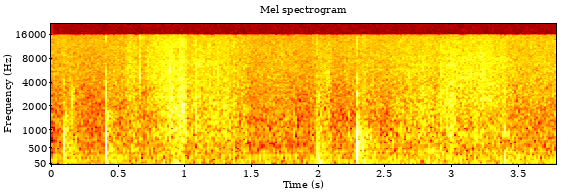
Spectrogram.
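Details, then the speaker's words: Soft, low, hollow taps from percussion of a male patient's back, with his arms folded, during a lung examination demonstration; resonant percussion note. "james i'm now going to tap on your back if you could just fold your arms for me"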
